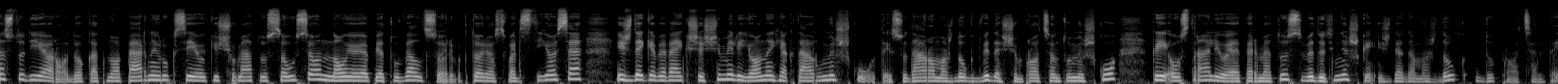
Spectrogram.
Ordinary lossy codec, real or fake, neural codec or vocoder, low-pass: Opus, 64 kbps; real; none; 14.4 kHz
